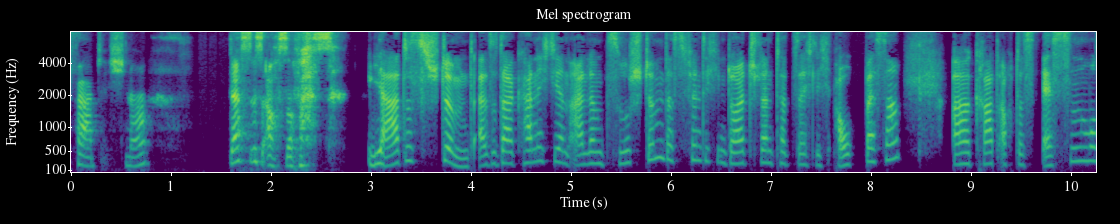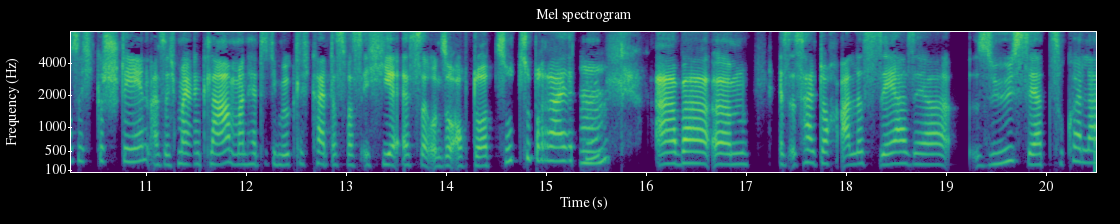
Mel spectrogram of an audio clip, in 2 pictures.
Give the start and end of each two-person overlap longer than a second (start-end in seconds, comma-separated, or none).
none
